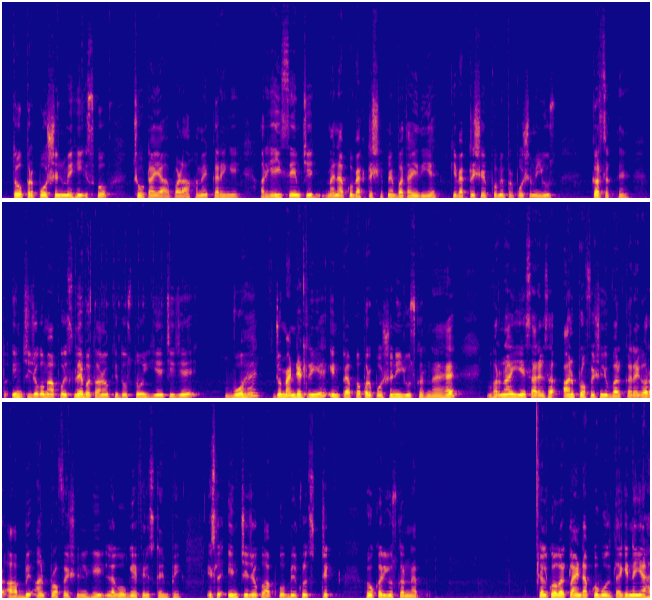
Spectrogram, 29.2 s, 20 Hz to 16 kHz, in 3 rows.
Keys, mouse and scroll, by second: 1.6-4.5 drag, 10.9 click, 28.6-29.1 drag.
